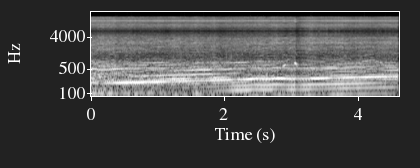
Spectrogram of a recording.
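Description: BMW 325 race car's straight-six engine heard from inside the cabin under way, its pitch easing down slightly and then climbing steadily from about two seconds in as it pulls harder.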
